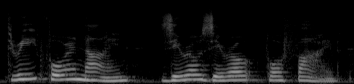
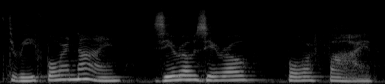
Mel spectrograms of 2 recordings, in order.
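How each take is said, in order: Both takes have the same delivery.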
